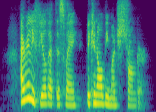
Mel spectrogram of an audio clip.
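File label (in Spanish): Voice Acting, es, female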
